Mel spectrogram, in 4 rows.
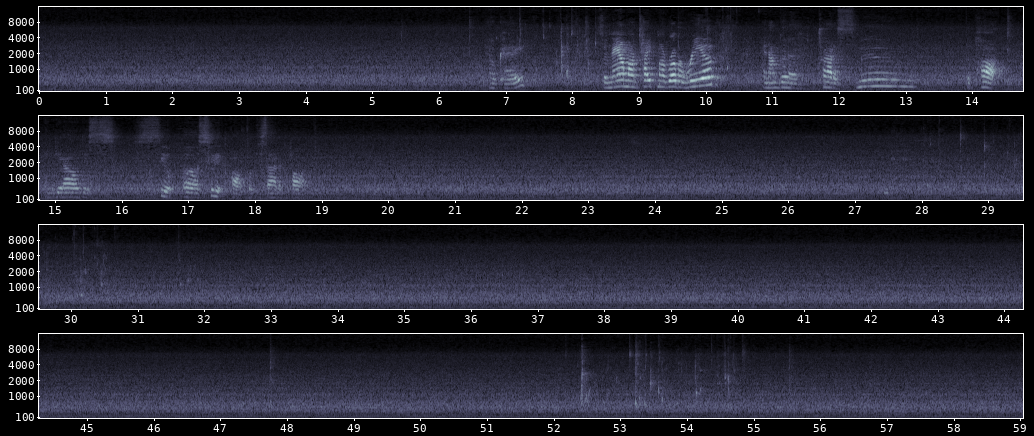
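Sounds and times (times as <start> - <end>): potter's wheel humming: 0.0 - 59.0.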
